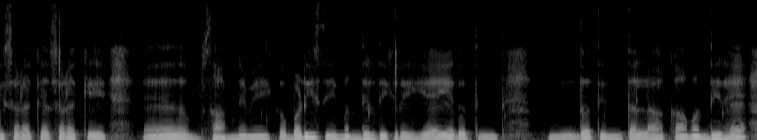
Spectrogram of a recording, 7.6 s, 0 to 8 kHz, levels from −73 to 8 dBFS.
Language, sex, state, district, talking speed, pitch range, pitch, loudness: Hindi, female, Bihar, Araria, 165 wpm, 155-170 Hz, 160 Hz, -25 LUFS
